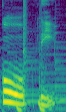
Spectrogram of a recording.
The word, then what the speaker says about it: kooli: But basically, to make it simple, in the example of kool, kooli, kooli, the third case the like stress, I would say, is on the first syllable. Like kooli, torti.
